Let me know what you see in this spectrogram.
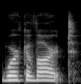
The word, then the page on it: work of art: American English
